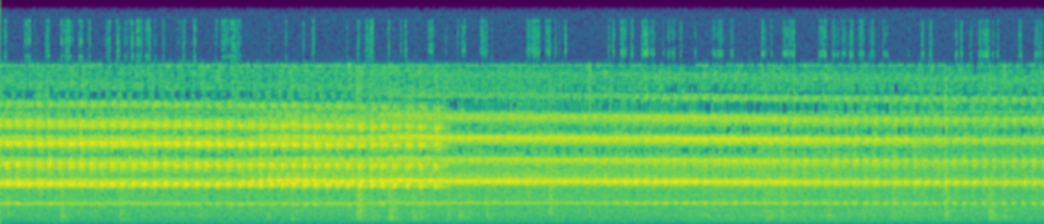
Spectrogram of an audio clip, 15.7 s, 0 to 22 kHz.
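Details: Dusk chorus of cicadas, unseen, in Kuji, Iwate Prefecture, Japan, on a July 2017 evening in the rainy season. A dense, ringing high-pitched buzz throbs rapidly and evenly, thinning slightly partway through, with soft ticks in the background.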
